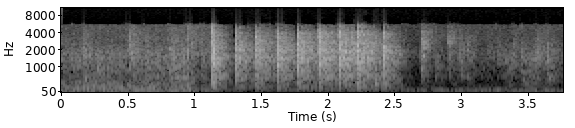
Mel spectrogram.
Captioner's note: knocking at the door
